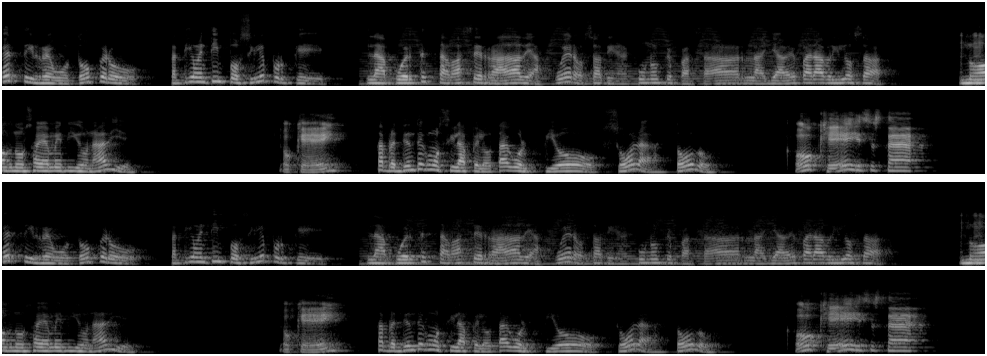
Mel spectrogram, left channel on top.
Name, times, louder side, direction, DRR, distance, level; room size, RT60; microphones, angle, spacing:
voice 1, 0.0-1.4 1.7-3.2 3.6-8.8 9.6-11.2 13.6-17.0, left 4 dB, 65° left, 0.6 m, -31 dB
Square Buzz, 3.6-8.6, right 1 dB, 85° left, 6.5 m, -47 dB
voice 2, 9.6-9.9 12.6-13.2 17.8-18.9, left 4 dB, 30° left, 1.1 m, -30 dB
21.0 x 14.5 x 3.5 m
head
